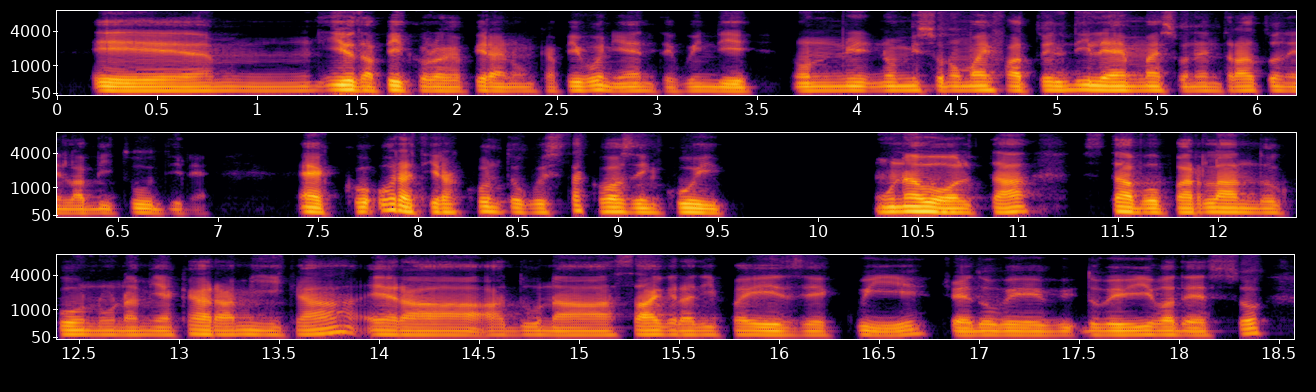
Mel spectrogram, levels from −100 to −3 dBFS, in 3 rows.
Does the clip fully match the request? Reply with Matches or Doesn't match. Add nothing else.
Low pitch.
Matches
